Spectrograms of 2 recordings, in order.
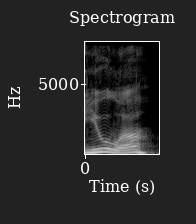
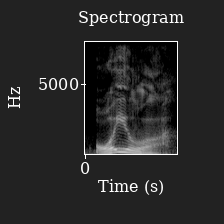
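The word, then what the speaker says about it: Euler: shift a utilities rotation rotate not Ula Oiler that yes I know they went with the weird pronunciation I think it was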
